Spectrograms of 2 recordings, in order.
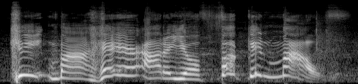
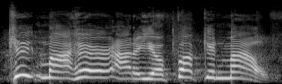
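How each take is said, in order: First: It is said at a normal pace. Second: It is said quickly.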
